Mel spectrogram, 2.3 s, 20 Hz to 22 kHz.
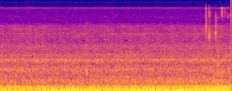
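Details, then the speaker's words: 2016 Toyota Avanza Type E, 1NR Dual VVT-i engine, idling near 800 rpm with check-engine light on: low, uneven idle rumble with irregular shake; misfire found to be dead ignition coil no. 3, alongside air bubbles blocking coolant flow. "tapi kalau mobil dijalankan itu terasa nyendat kasar Hai terus mesin itu agak bergetar dikit guys"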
